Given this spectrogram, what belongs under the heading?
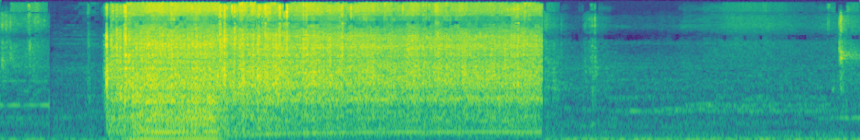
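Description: An electric mixer grinder whirs loudly for about two seconds while making ginger garlic paste, starting abruptly and cutting off, with quiet kitchen background before and after.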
